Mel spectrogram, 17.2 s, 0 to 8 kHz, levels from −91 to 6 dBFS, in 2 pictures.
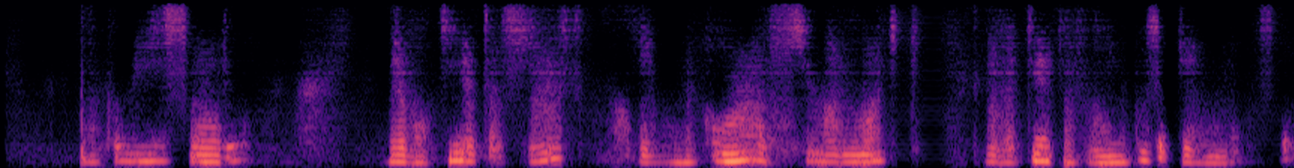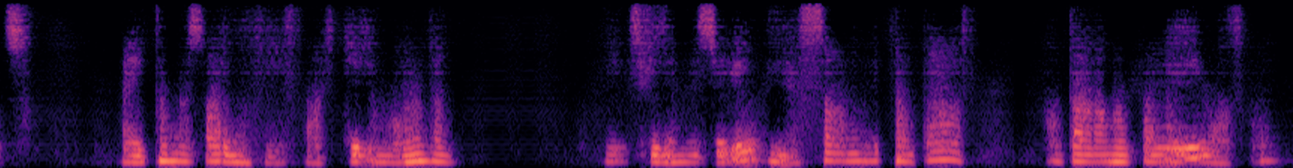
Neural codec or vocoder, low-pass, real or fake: codec, 44.1 kHz, 0.9 kbps, DAC; 7.2 kHz; fake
